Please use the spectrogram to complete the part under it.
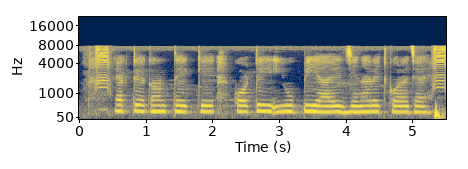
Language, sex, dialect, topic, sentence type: Bengali, female, Jharkhandi, banking, question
